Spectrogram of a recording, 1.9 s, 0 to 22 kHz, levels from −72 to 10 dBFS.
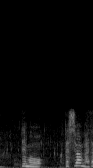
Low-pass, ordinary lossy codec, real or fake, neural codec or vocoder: none; none; real; none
